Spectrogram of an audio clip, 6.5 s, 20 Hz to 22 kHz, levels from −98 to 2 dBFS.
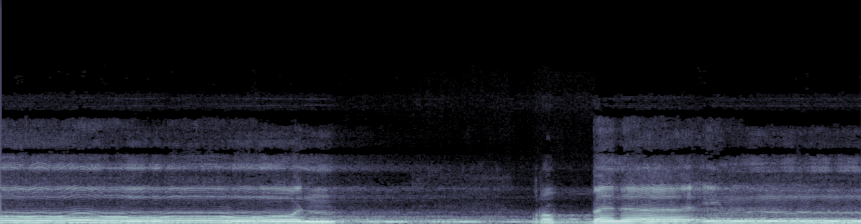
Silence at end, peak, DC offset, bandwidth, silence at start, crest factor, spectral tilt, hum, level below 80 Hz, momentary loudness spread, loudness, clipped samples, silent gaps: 0 s; -4 dBFS; under 0.1%; 6.8 kHz; 0 s; 12 dB; -8 dB/octave; none; -66 dBFS; 13 LU; -18 LUFS; under 0.1%; none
